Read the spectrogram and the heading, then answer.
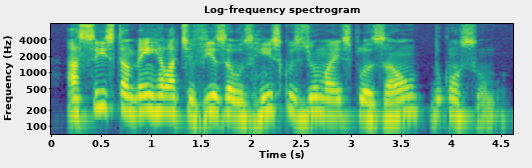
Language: Portuguese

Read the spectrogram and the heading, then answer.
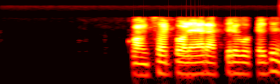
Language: Odia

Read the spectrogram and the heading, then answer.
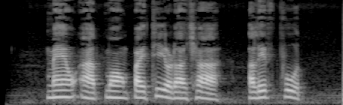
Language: Thai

